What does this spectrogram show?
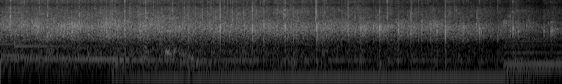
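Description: A crowd applauds steadily for several seconds for those who have just taken a step of faith in Jesus Christ, a dense wash of clapping with sustained low musical tones underneath that shift in pitch partway through.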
